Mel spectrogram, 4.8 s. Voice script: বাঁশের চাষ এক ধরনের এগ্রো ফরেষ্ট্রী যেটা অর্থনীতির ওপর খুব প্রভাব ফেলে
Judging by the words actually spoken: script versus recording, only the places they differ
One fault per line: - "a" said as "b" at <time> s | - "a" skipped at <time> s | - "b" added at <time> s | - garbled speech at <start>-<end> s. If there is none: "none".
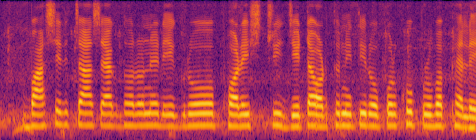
none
